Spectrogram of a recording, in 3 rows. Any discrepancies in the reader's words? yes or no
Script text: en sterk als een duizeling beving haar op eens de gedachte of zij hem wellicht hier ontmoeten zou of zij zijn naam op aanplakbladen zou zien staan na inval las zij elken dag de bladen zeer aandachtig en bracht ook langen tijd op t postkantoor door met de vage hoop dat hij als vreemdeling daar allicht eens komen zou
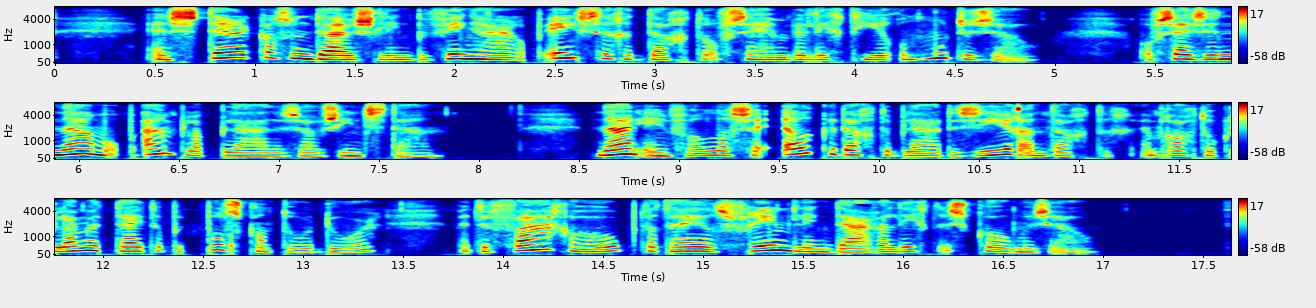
no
